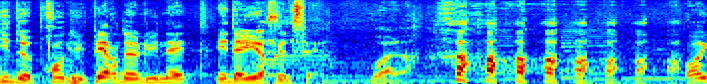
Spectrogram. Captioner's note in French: Rires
